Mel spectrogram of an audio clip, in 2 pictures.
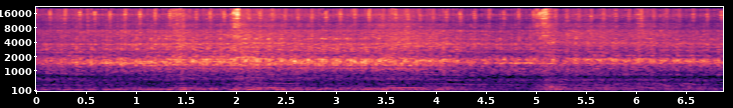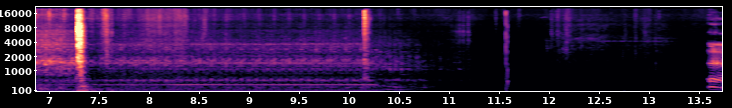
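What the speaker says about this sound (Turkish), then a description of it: "Şöyle bir sesini duyurup videomuza veda edeceğiz inşallah" A Case 120X CRD tractor engine idles with a steady low rumble for several seconds, then a click and the engine winds down into near silence with a few small knocks.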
